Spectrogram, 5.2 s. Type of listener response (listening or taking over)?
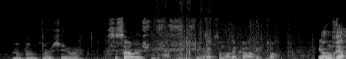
listening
